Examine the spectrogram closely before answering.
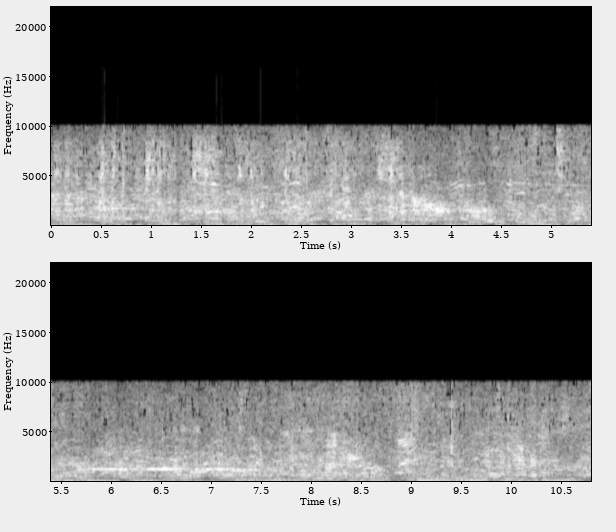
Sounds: music
speech

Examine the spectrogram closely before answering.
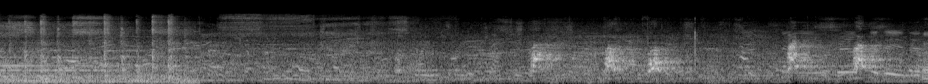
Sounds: speech
music

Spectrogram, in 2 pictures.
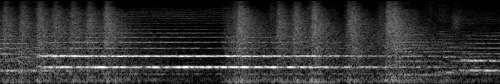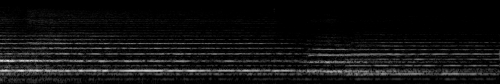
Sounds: music

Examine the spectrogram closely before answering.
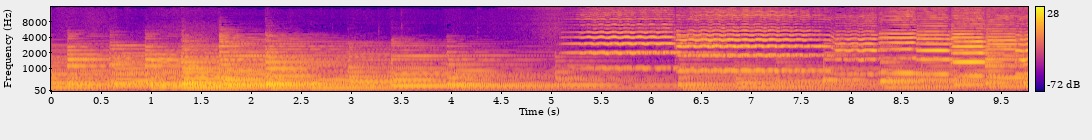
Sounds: music
musical instrument
violin
bowed string instrument

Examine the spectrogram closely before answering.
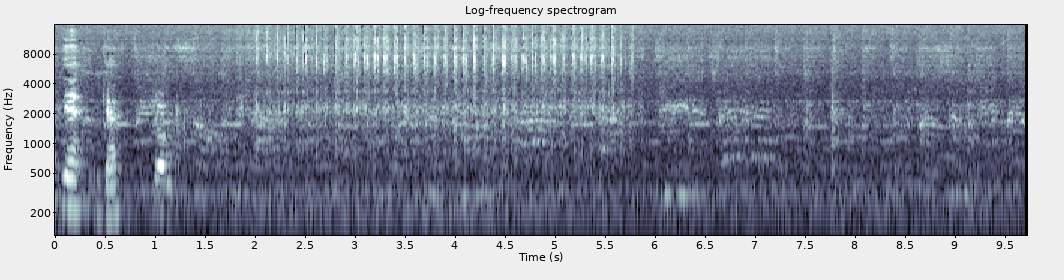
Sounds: speech
music

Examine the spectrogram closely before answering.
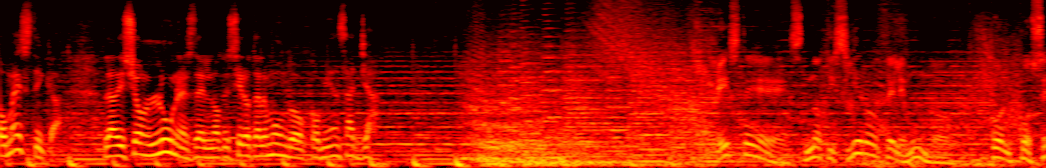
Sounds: speech
music

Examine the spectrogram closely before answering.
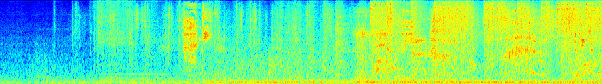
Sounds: mechanisms

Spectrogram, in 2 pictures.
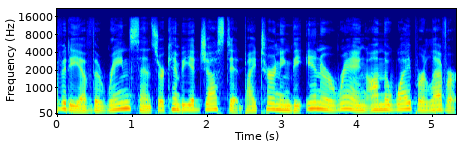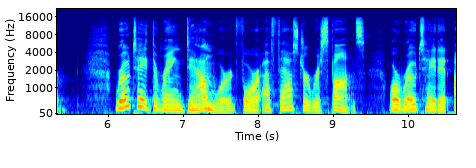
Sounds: speech

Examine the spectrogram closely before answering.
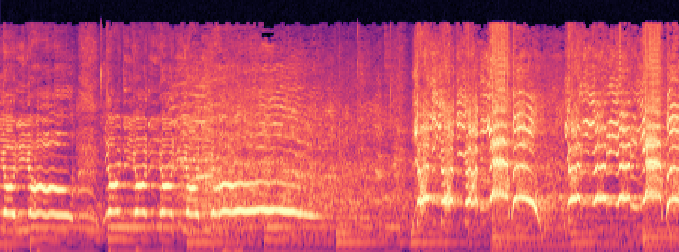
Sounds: yodelling

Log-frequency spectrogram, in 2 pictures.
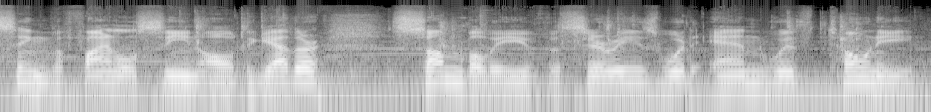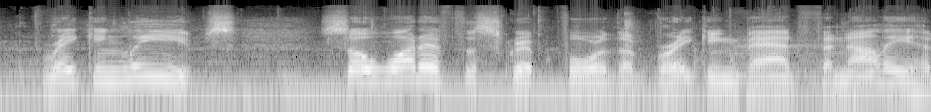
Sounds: speech
music

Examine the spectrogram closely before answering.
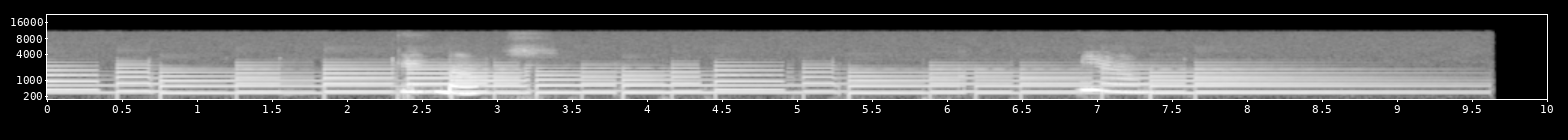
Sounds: speech
music

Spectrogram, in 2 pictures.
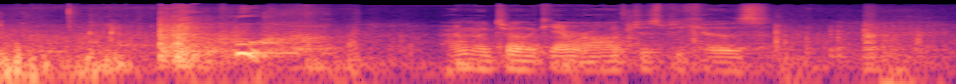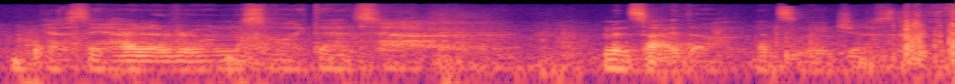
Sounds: speech

